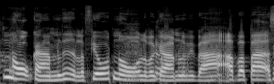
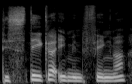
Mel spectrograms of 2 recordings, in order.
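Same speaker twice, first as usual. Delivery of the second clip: ordinary delivery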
